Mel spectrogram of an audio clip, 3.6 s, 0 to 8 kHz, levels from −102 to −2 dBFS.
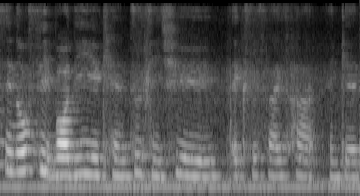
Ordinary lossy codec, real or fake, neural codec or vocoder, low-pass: none; real; none; 7.2 kHz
